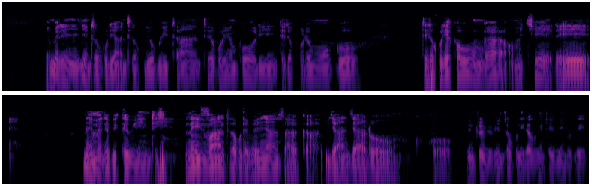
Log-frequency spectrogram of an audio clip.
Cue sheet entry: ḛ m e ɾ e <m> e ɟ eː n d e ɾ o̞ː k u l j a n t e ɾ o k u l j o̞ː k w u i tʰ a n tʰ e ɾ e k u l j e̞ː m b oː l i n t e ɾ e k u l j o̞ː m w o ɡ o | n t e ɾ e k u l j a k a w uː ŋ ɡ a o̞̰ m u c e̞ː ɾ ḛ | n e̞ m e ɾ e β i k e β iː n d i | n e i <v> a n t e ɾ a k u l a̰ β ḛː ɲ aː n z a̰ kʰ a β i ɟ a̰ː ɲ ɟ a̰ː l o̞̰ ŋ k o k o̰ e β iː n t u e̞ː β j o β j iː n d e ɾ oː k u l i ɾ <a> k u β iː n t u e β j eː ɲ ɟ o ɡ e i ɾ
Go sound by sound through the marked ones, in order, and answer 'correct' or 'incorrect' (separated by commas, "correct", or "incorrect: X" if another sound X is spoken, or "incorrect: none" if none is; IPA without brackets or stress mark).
incorrect: ɲ, correct, correct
